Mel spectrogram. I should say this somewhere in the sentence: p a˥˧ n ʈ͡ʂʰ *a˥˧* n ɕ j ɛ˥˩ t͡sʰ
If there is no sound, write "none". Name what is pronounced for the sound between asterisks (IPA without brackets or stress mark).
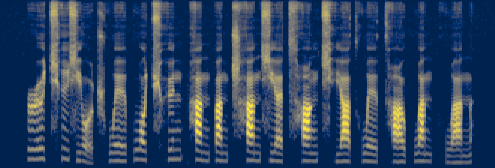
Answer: a˥˧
